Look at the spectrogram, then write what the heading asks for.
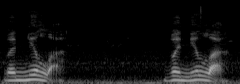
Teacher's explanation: bu kelime üç heceden oluşuyor vurgu ikinci hecede ilk hecede ve son hecede şva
